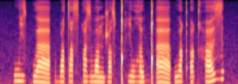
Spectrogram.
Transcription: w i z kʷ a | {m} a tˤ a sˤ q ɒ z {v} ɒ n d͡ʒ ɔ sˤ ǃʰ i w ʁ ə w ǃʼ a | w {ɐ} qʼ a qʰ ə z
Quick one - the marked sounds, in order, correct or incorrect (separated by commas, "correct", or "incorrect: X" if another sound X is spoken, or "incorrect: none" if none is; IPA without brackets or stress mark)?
incorrect: b, correct, incorrect: ə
